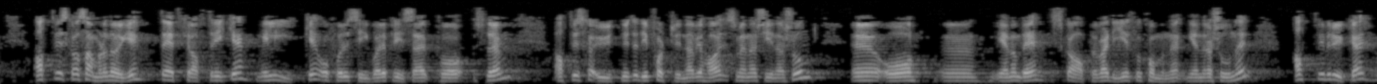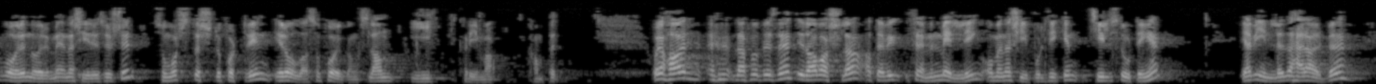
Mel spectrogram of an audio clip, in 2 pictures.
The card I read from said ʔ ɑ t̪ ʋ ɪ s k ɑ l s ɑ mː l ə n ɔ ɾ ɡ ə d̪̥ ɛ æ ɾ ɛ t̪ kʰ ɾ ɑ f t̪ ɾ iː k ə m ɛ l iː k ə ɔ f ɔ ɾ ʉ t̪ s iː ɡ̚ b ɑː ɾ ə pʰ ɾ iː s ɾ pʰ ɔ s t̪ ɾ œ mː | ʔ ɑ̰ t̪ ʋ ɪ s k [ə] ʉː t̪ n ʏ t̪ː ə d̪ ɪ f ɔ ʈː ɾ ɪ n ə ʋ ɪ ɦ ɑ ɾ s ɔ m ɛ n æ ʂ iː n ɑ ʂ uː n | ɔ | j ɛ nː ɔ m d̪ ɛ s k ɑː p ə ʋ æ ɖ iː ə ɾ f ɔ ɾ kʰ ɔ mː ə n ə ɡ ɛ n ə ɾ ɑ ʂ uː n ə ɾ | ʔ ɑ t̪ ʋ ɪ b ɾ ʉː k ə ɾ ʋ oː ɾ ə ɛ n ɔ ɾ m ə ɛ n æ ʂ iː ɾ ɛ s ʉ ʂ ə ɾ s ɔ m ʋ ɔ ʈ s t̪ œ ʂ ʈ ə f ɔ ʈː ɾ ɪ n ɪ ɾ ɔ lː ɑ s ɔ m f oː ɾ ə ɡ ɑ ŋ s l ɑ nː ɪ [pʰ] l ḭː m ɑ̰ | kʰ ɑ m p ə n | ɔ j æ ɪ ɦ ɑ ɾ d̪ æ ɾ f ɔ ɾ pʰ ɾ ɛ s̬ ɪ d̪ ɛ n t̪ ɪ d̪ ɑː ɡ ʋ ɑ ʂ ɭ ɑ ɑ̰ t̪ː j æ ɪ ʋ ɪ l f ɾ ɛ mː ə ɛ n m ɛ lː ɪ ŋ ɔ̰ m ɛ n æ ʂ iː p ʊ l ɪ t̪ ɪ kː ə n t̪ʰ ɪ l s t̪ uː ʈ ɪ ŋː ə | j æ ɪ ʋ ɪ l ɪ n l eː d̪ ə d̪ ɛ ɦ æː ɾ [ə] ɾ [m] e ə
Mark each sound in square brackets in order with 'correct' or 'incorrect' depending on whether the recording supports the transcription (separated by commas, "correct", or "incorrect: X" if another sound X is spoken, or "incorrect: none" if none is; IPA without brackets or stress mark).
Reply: incorrect: ɑ, incorrect: kʰ, incorrect: ɑ, incorrect: b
